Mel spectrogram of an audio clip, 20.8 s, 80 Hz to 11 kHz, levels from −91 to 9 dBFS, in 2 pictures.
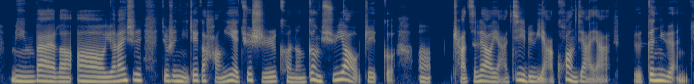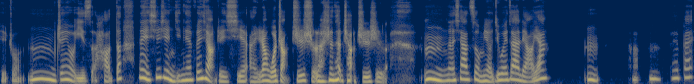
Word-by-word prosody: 明 190 -1 -1
白 195 -3 +1
了， 170 -1 -3
哦， 185 -3 +1
原 185 +1 -2
来 215 +3 +3
是 230 -1 -1 0.3
就 210 - -3
是 205 - -3
你 190 -4 0
这 220 0 -1
个 205 0 -4
行 165 -2 -7
业 205 -2 0
确 235 +7 -3
实 180 -4 -3
可 180 -2 -7
能 160 0 -5
更 240 -4 +1
需 235 +6 -2
要 245 -8 +1
这 175 -1 -7
个， - - -9 0.3
呃， - - -5 0.3
查 150 -2 -2
资 175 +3 -8
料 195 -3 0
呀， 170 - -7
纪 230 +6 +1
律 185 -2 -3
呀， - - -4
框 255 -7 -1
架 90 - -6
呀， - - -8 0.3
呃， 90 0 -6
根 225 -1 +5
源 190 -5 0 0.2
这 - - -11
种。 - - -8
嗯， 270 -2 +5
真 250 +4 -1
有 245 -4 +2
意 100 0 0
思， 100 - -9
好 190 -2 -4
的， 285 +2 -3 0.2
那 325 - +3
也 265 - +6
谢 335 +8 +1
谢 320 -4 +4
你 230 - +6
今 205 +3 -2
天 235 +1 +4
分 280 +4 +4
享 285 -4 +5
这 185 -3 -4
些， 195 +2 -2
哎， 180 -3 -6
让 215 0 +4
我 195 - +6
涨 - - +2
知 205 +2 0
识 220 - 0
了， 195 -1 +3
真 230 +5 +5
的 245 +2 +8
涨 215 -1 +1
知 175 0 0
识 180 - -4
了， - - -9 0.5
嗯， 255 -6 +6
那 225 +1 +2
下 260 +1 +2
次 255 - -3
我 240 - +1
们 200 +1 +1
有 180 - -1
机 - - -2
会 240 +1 +3
再 255 -1 +3
聊 185 -5 -1
呀， 280 - +2 0.7
嗯， 240 -3 +2 0.4
好， - - -11
嗯， 280 -2 -2
拜 305 +1 -4
拜。 335 +3 -7
210 Hz, 250 characters per minute, -23 LUFS, 185-245 Hz, 0.7 s, 的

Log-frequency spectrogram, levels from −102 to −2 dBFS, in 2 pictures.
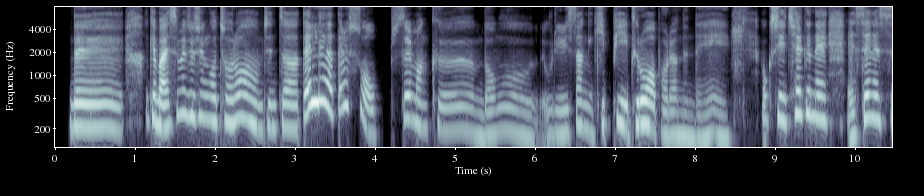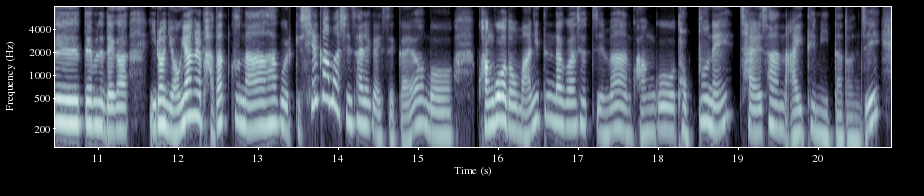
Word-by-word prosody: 네. 210 -1 +2 0.3
이렇게 265 0 +2
말씀해 220 +9 +6
주신 285 -1 -1
것처럼 250 -2 0
진짜 205 0 -1
뗄래야 420 - +8
뗄 350 +5 -2
수 380 - -4
없을 180 +9 -3
만큼 195 -6 -7
너무 170 -3 -10
우리 170 0 -10
일상에 185 +4 -3
깊이 220 +3 -2
들어와 225 -3 +5
버렸는데 160 -2 -7 0.4
혹시 270 -3 +1
최근에 290 -1 +2 0.3
'SNS 245 - +4
때문에 225 -1 +1
내가 190 0 +1 0.2
이런 225 0 +3
영향을 275 +12 +5
받았구나.' 225 -4 0
하고 235 -2 -1
이렇게 195 - -12
실감하신 435 - 0
사례가 230 -5 -3
있을까요? 150 +8 -8
뭐 165 -5 -6 0.3
광고가 240 +5 +5
너무 200 -4 -3
많이 180 +9 -3
뜬다고 240 -5 -4
하셨지만 200 -4 -6
광고 180 +3 -7
덕분에 220 - -6
잘 180 -2 -3
산 205 +1 -4
아이템이 175 +2 -7
있다든지 150 - -7
210 Hz, 305 characters per minute, -25 LUFS, 180-245 Hz, 0.4 s, 뗄래야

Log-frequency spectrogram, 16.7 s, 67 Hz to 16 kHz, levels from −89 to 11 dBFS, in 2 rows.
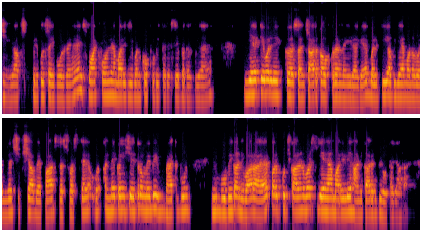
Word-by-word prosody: जी, 150 -3 -10
आप 145 - -3
स - - -8
बिल्कुल 160 0 -3
सही 150 -2 0
बोल 145 0 -3
रहे 150 - -4
हैं, 210 +2 -1
स्मार्टफ़ोन 165 -4 -1
ने 170 - -1
हमारे 155 -1 +1
जीवन 155 0 -5
को 160 - 0
पूरी 155 -1 -7
तरह 150 0 -8
से 145 - -4
बदल 140 -1 -7
दिया 140 0 -7
है, - - -15 0.8
यह 175 0 +8
केवल 180 -1 +6
एक 170 0 -6 0.2
संचार 150 0 +2
का 160 - +5
उपकरण 155 -1 -1
नहीं 145 0 -5
रह 140 -1 -2
गया 145 - -2
है, - - -2
बल्कि 155 +2 0
अब - - -10
यह 155 0 +1
मनोरंजन, 150 +1 -2
शिक्षा, 160 0 0
व्यापार, 145 +1 +1
स 150 - -4
स्वस्थ 150 +2 -5
है 165 +1 0
और 170 -2 -6
अन्य 170 +1 0
कई 175 0 +4
क्षेत्रों 175 +1 +2
में 175 0 +2
भी 185 - +5 0.2
महत्वपूर्ण, 165 +3 -1 0.5
ये 165 - -1
भूमिका 170 +2 +3
निभा 155 +1 +4
रहा 150 0 +5
है - - +4
पर 185 0 +3
कुछ 185 0 -1
कारणवश 175 +1 +3
यह 165 -1 +5
हमारे 160 -1 +2
लिए 170 - +6
हानिकारक 150 +1 0
भी 155 - -3
होता 135 0 -7
जा 135 - -9
रहा - - -12
है। - - -39
155 Hz, 220 wpm, -14 LUFS, 150-170 Hz, 0.8 s, यह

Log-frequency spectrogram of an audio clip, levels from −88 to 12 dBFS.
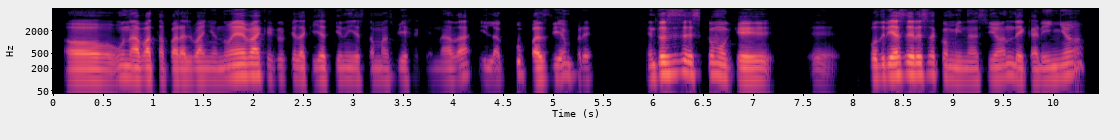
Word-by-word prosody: o 100 -1 +2
una 115 -2 +1
bata 110 0 0
para 100 +1 -1
el 100 - -4
baño 100 -1 -4
nueva, 130 +5 +4
que 115 -3 -16
creo 115 +1 -15
que 115 - -11
la 105 - -2
que 105 - -18
ya 105 - 0
tiene 105 0 -10
ya 105 - -6
está 105 0 -16
más 100 0 -12
vieja 105 0 -12
que 95 - -36
nada 100 +6 -7
y 110 - -18
la 105 - -8
ocupa 130 -8 -1
siempre. 120 0 -9 0.5
Entonces, 140 +6 +4
es 145 -3 +1
como 130 -6 -2
que, 105 -1 +2 0.4
eh, - - -17 0.3
podría 125 +2 +6
ser 140 0 +6
esa 140 +1 +2
combinación 110 +1 -6
de 110 -4 -1
cariño 110 +8 -5
110 Hz, 200 wpm, -24 LUFS, 105-125 Hz, 0.5 s, podría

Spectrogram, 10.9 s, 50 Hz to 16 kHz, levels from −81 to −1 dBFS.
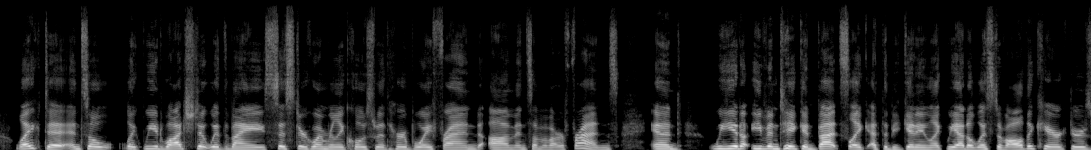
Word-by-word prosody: liked 235 +3 +1
it, 195 -3 +5
and 210 0 -4
so, 220 -5 -1
like, 225 -3 -2
we 240 +1 -3
had 235 - -1
watched 220 +2 +2
it 240 - +3
with 215 -2 -1
my 200 -2 +1
sister 230 -1 -1
who 230 +2 -1
I'm 215 -2 -2
really 210 -1 -3
close 210 0 -5
with, 205 -3 -4
her 210 +2 -3
boyfriend, 200 0 -3
um, 195 -1 0
and 190 -1 -8
some 205 -2 -6
of 190 - -7
our 185 -1 -4
friends, 190 -6 -3 0.3
and 215 -5 0 0.3
we 240 +1 0
had, 245 0 +7
uh, - - +1
even 245 -2 +3
taken 230 -4 +3
bets, 235 +4 +4
like, 205 -3 +1
at - - -1
the 210 - -3
beginning, 195 +1 -1
like, 185 -2 -3
we 210 - -2
had 200 -1 +4
a 190 - +4
list 205 +2 -3
of 195 - -2
all 180 +2 +4
the 245 - 0
characters, 215 -4 -2
210 Hz, 245 wpm, -22 LUFS, 195-230 Hz, 0.3 s, had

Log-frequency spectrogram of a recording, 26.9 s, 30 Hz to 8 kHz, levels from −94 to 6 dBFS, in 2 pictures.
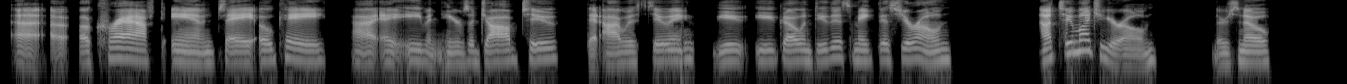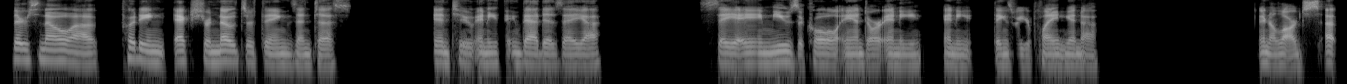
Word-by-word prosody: uh, - - +4
a - - -1 0.2
a - - -8
craft 165 -4 +6
and 130 -3 +4
say, 130 +1 +6
"Okay, 145 -1 +4 0.3
I - - +2
e - - +2 0.2
even 140 -2 -5
here's 125 0 -4
a 135 - -10
job 140 +3 0
too 165 +1 0 0.3
that - - +2
I 115 0 +2
was 130 +1 -7
doing. 150 +2 -1 0.2
You 140 +2 0
you 145 0 -2
go 140 +1 -2
and 150 -2 -7
do 140 +1 -5
this, 170 0 -4
make 145 0 +2
this 150 -1 -3
your 160 +1 -1
own, 145 +2 -4 0.9
not - - +8
too 240 +2 +1
much 275 -3 +4
of 175 - -11
your - - -2
own." 105 +7 -8 0.6
There's 120 +3 -5
no 130 -1 0 0.9
there's 150 0 -1
no, 145 -1 -1
uh, 120 -2 -2 0.3
putting 140 -7 +2
extra 140 -1 +4
notes 135 0 +1
or 130 - -9
things 115 -2 -2
into 110 0 -4
s 105 -1 -4 0.8
into 120 -2 -3
anything 120 -1 -3
that 115 -1 +1
is 110 -1 -5
a, 110 0 -2
uh 110 +1 -3 1.0
say, 120 -1 -1 0.2
a - - 0
musical 120 -2 -3
and 115 0 0
or 105 +1 -5
any 110 -1 -1 0.2
any 105 -3 -2 0.2
things 110 +1 -2
where 110 - -4
you're 105 - -11
playing 110 -1 -1
in 110 0 -2
a 100 -2 -7 1.6
in - - -1
a - - -4
large, - - -3
s - - +4
uh, - - +3
130 Hz, 155 wpm, -26 LUFS, 115-145 Hz, 1.6 s, not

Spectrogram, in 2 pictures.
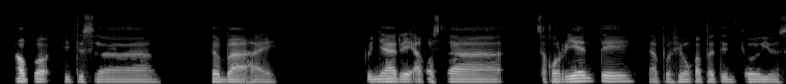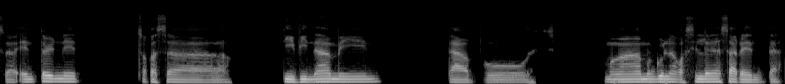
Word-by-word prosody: Opo, 130 -1 +6 0.2
dito 120 +1 -5
sa 120 - -6 1.1
sa 125 - +1
bahay, 105 -1 -1 0.9
kunyari 125 -1 +3
ako 110 +3 -3
sa, 130 - -2 0.8
sa - - -10
kuryente, 140 +1 +3
tapos 105 +1 -7
yung 120 -3 -1
kapatid 115 0 -3
ko 120 -1 +1
yung 115 -1 -1
sa 110 +1 -6
internet, 135 +2 +2 0.5
'tsaka 115 - -4
sa 120 0 -3 1.1
TV 120 0 +4
namin, 125 +1 +2 0.7
tapos 105 -2 -4 0.7
mga 120 0 +1 0.2
magulang 125 0 +4
ko - - -2
sila 130 -1 +4
na 130 - +3
sa 130 - +3
renta. 105 -2 -2
120 Hz, 110 wpm, -26 LUFS, 110-130 Hz, 1.1 s, Opo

